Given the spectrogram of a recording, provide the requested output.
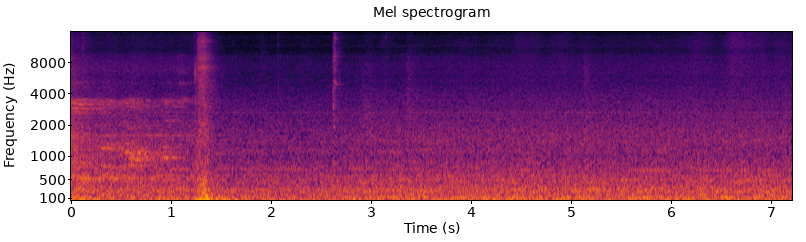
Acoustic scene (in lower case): subway train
